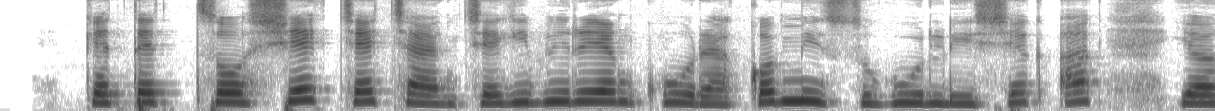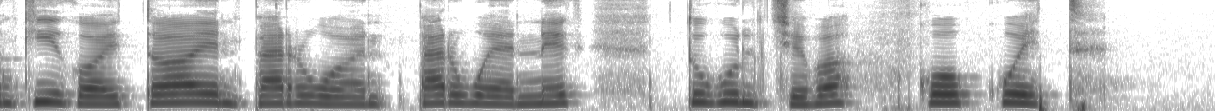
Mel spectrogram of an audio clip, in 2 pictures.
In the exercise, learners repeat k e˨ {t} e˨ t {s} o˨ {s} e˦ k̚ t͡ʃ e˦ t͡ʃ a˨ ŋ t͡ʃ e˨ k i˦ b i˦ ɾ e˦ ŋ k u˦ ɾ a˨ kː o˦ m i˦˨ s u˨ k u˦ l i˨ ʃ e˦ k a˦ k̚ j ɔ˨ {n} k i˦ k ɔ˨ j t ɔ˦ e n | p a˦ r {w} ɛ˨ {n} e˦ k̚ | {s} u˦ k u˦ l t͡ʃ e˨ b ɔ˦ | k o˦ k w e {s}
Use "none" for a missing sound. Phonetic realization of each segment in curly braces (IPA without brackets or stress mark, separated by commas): t, s, ʃ, ŋ, w, n, t, t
